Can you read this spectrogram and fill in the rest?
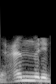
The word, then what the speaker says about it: عمرو: عمر هذه عمر تكتب بالواو تفريقا لها عن عمر بس الواو ما تنطق يعني ما نقول مثلا عن أبي بكر محمد بن عمرو بن حزم نقول بن عمرو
